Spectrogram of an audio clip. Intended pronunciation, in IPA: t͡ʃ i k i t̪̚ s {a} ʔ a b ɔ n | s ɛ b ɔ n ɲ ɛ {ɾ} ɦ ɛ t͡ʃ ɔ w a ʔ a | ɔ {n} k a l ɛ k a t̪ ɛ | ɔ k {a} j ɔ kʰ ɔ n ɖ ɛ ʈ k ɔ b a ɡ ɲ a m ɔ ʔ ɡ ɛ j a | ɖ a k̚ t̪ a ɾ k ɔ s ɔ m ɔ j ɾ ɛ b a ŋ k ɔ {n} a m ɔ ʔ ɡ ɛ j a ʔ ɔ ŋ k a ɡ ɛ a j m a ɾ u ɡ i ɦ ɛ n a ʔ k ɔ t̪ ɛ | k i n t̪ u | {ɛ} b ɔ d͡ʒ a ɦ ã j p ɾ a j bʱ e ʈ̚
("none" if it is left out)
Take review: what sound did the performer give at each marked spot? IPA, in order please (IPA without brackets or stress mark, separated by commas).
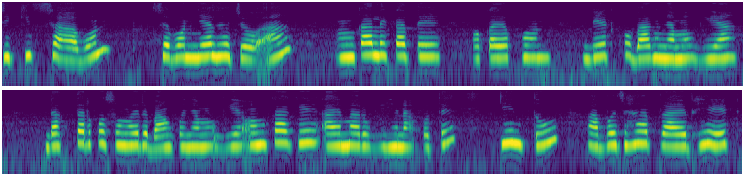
a, l, ŋ, a, ɲ, a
